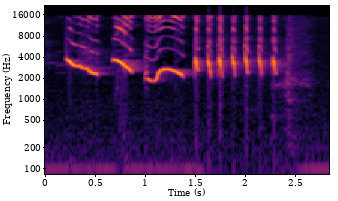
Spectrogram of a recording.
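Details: Oriental magpie-robin song in kapas tembak cililin style: three drawn-out falling whistles, the last rising and curling, followed by a quick even series of about eight clipped notes, with a faint steady hum.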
